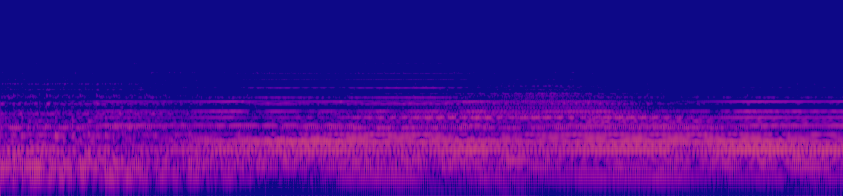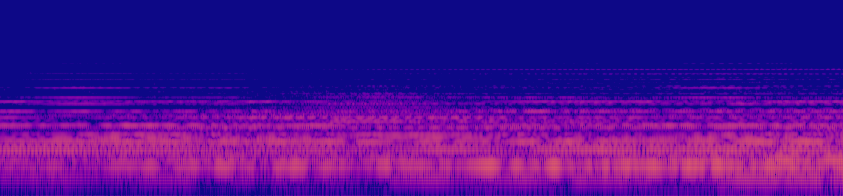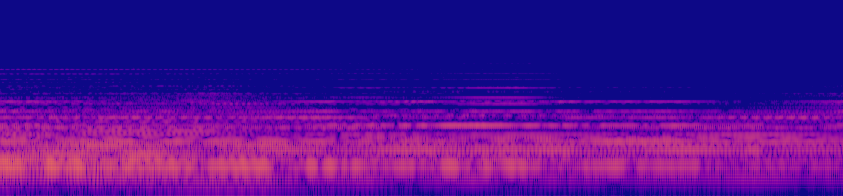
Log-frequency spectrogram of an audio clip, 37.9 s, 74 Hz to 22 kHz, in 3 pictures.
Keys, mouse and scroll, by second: 3.7-4.2 scroll up 1, 4.2 middle click, 5.3 scroll up 1, 9.1 middle click, 12.1 double click, 13.3 middle click, 14.4 scroll down 1, 16.1 middle click, 17.0 alt+Tab, 18.8 alt+Tab, 19.0 alt+Tab, 19.8 alt+Tab, 20.2 alt+Tab, 20.3 alt+Tab, 20.4 alt+Tab, 23.6 middle click, 30.3 z, 30.8 ctrl+shift+click, 34.4-36.4 typing, 34.9 F3.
